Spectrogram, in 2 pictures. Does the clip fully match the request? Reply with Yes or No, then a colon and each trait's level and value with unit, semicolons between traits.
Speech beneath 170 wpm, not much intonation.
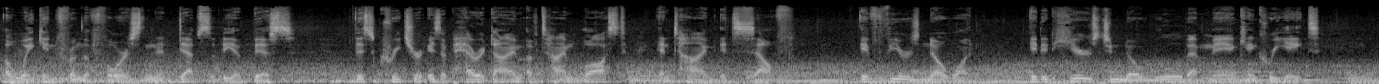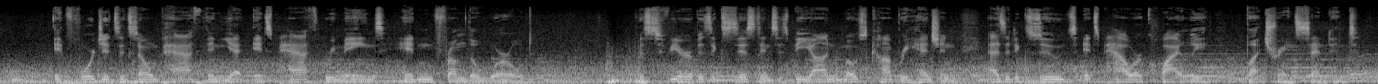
Yes: average, 140 wpm; narrow, 2.2 semitones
